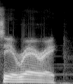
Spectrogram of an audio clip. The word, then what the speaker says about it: tirere: These stick dances, or tirere, pronounced sirere, are only performed during major ceremonies, and every single movement has meaning passed down through generations.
